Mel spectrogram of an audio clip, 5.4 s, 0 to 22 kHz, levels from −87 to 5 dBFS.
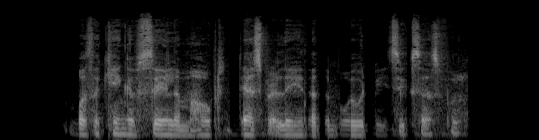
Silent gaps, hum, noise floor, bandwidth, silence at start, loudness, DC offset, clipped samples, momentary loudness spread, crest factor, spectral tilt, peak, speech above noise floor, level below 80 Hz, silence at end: none; none; under -90 dBFS; 15.5 kHz; 0.8 s; -37 LUFS; under 0.1%; under 0.1%; 11 LU; 22 dB; -2.5 dB/octave; -18 dBFS; over 52 dB; -78 dBFS; 0.7 s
